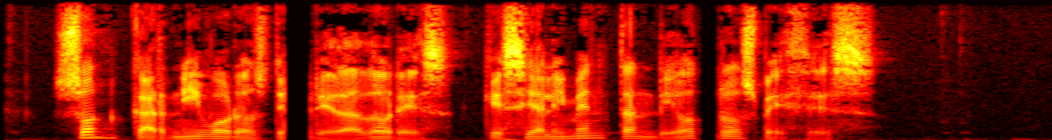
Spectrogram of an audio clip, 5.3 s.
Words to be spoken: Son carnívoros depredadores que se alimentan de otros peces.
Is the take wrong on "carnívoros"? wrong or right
right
